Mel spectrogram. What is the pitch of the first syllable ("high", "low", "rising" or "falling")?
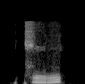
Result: low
